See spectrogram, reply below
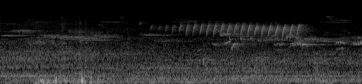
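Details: Red-crested cotinga (Ampelion rubrocristatus) at Laguna Corani, Cochabamba, Bolivia, in April 2023, gives a dry, rapidly pulsed, high rattle lasting about a second and a half, over a low rumble of wind.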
